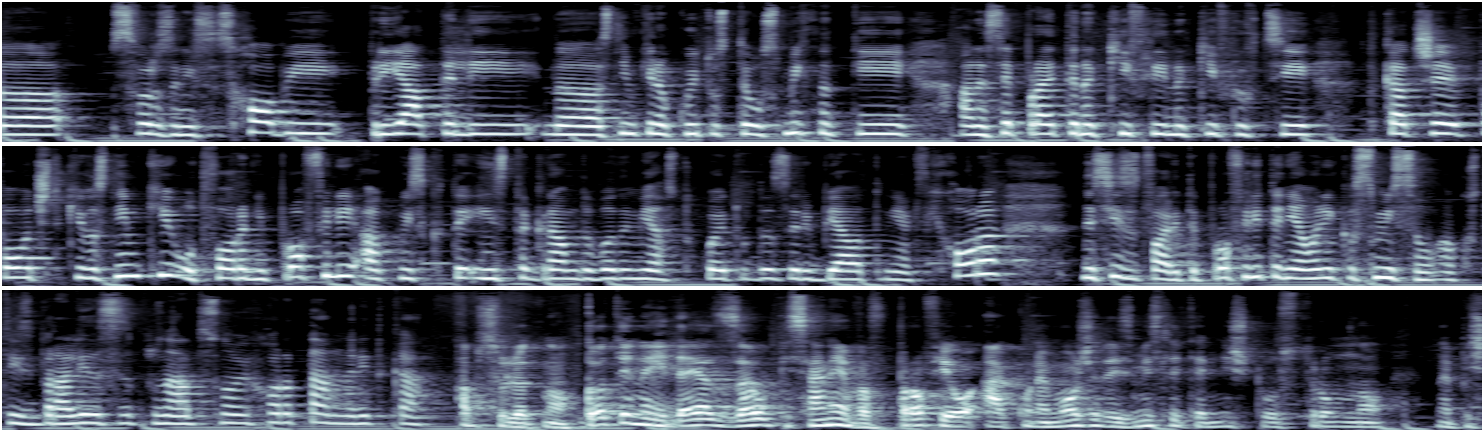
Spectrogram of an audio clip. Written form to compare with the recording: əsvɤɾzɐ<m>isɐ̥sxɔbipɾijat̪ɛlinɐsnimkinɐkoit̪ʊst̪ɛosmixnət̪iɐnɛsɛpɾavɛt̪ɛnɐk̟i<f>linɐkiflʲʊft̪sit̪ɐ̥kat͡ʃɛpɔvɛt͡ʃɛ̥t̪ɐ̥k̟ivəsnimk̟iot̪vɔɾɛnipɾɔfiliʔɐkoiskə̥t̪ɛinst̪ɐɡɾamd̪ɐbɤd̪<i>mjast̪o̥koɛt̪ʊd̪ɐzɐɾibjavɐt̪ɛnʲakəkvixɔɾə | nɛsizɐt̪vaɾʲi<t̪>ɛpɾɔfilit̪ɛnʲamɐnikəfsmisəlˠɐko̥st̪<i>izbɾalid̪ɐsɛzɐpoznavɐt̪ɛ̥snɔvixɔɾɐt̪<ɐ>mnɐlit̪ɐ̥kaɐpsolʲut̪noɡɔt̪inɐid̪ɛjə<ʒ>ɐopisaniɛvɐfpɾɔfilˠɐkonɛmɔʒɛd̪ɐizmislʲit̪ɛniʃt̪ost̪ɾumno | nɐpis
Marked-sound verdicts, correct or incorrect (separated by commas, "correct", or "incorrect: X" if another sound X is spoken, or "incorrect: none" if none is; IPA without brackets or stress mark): incorrect: n, correct, incorrect: ɛ, correct, incorrect: ɛ, incorrect: a, incorrect: z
